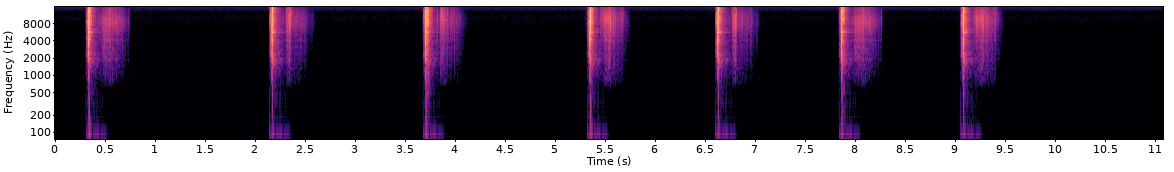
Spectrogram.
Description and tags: Just a simple vintage lighter sfx with sparkling details at the end.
